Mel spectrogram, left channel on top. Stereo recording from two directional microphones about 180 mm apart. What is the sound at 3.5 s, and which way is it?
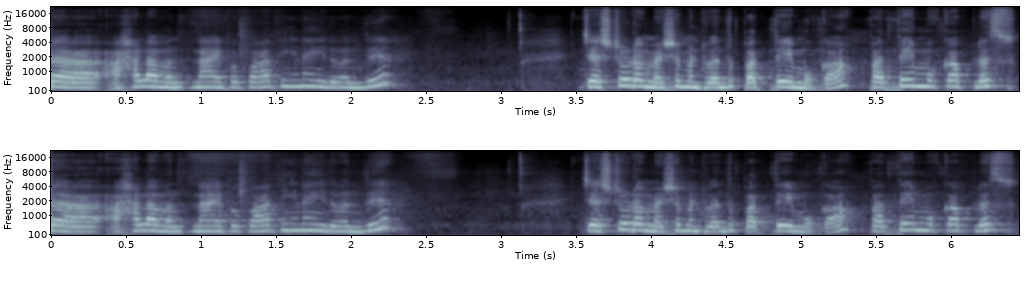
Speech, 35° left (ahead or behind).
